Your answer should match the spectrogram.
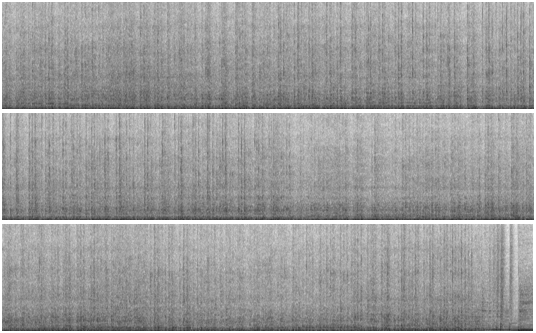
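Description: A loud engine running steadily at an even speed, with no rise or fall in pitch.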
